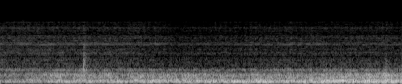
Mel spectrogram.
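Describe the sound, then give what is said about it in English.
Machinery thrown into gear to raise a gate gives a steady, low mechanical rumble that runs evenly and continuously throughout, with no voices. “throw it in gear and raise the gate.”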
